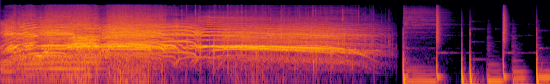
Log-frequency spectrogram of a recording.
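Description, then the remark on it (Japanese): A lively crowd of children shouting and cheering outdoors on the ski slope of the Tocho Family Ski Area for several seconds, many overlapping high voices, then the noise cuts off and a few short voice fragments follow. “さて、今子どもたちが楽しんでいるゲレンデから、ゲレンデの脇にあります食堂へ場所を移しました。”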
